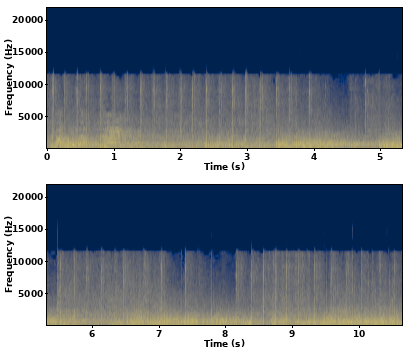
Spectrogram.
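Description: Several paintball markers firing rapid strings of shots, a dense run of sharp pops with no real break, over a background of voices.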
